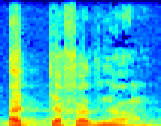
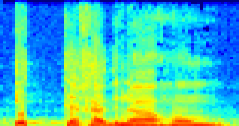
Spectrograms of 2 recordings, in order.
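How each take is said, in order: First: اتخذناهم opened with a clear "a": attakhadhnahum, dropping low; well-known reading. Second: اتخذناهم opened with a short "i": ittakhadhnahum; variant recitation. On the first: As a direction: recite اتخذناهم with an a at the start. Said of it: "والمشهور". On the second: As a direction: slowly recite اتخذناهم with an i at the start. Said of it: "هذه الآية قرأت". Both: Shown as a demonstration.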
